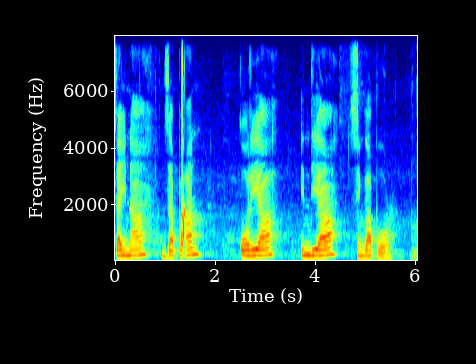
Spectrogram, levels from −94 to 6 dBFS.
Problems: none marked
